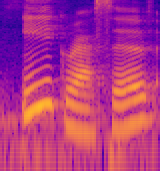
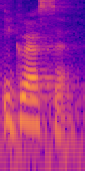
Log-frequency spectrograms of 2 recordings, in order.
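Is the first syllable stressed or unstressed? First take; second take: stressed; unstressed. First: The first syllable carries the stress. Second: The first syllable is not stressed. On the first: The word is set against a contrasting word. "when we contrast them... We move the stress" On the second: The word is said on its own. "Normally it's"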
